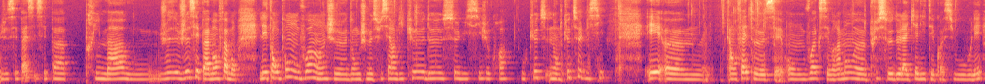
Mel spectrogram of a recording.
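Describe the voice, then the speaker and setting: A woman shows off her craft stamps one by one and names a price for each, chatting informally and hesitantly with lots of fillers, like a casual show-and-tell sale. Her mid-range voice is a little mellow, and there's a slight hiss or hum.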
